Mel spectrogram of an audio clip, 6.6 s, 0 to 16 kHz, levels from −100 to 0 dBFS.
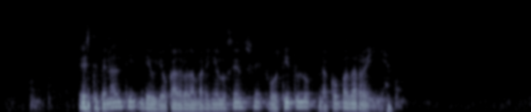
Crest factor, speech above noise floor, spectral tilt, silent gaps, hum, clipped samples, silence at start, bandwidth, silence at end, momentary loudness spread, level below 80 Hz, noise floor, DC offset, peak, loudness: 22 dB; over 41 dB; -10.5 dB/octave; none; none; under 0.1%; 0.4 s; 4.5 kHz; 1.65 s; 7 LU; -66 dBFS; under -90 dBFS; under 0.1%; -30 dBFS; -50 LUFS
